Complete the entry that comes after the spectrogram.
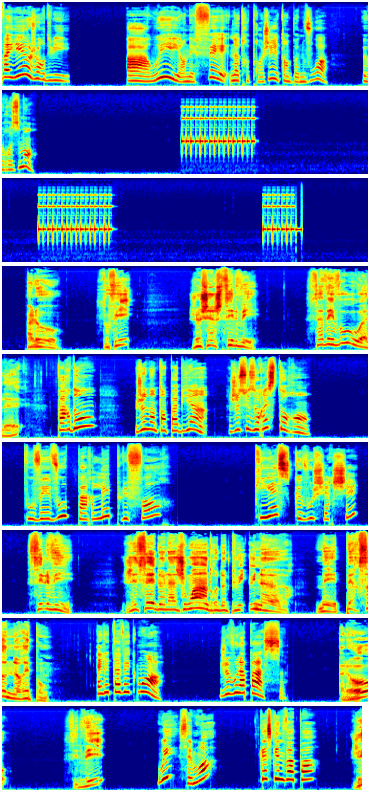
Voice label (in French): Coup de telephone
